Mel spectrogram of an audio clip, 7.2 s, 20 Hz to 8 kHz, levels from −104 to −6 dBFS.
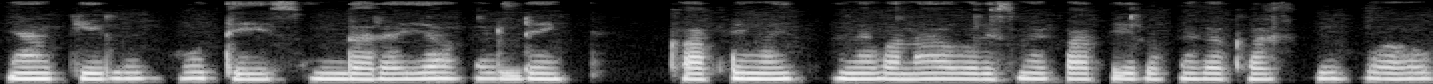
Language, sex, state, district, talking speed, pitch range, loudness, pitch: Hindi, female, Bihar, Jahanabad, 195 wpm, 200-215 Hz, -18 LUFS, 210 Hz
